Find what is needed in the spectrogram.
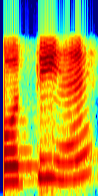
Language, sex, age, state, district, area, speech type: Hindi, female, 60+, Uttar Pradesh, Ayodhya, rural, conversation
